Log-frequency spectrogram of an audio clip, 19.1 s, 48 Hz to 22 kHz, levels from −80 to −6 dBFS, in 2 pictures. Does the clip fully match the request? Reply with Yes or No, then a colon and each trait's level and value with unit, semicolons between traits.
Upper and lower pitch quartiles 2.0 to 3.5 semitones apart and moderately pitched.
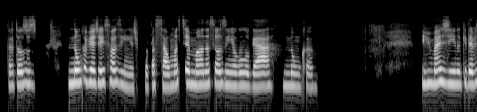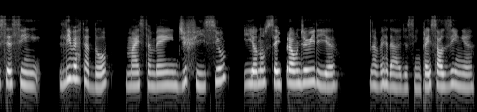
No: narrow, 2.5 semitones; high, 215 Hz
